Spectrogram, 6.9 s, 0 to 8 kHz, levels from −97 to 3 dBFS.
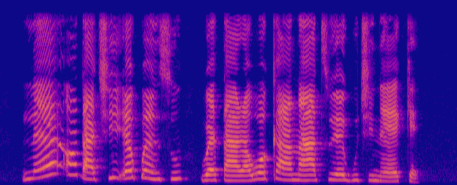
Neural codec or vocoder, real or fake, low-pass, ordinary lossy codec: none; real; 7.2 kHz; none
